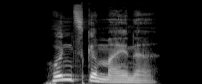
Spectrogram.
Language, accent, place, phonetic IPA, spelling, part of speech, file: German, Germany, Berlin, [ˈhʊnt͡sɡəˌmaɪ̯nə], hundsgemeine, adjective, De-hundsgemeine.ogg
- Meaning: inflection of hundsgemein: 1. strong/mixed nominative/accusative feminine singular 2. strong nominative/accusative plural 3. weak nominative all-gender singular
